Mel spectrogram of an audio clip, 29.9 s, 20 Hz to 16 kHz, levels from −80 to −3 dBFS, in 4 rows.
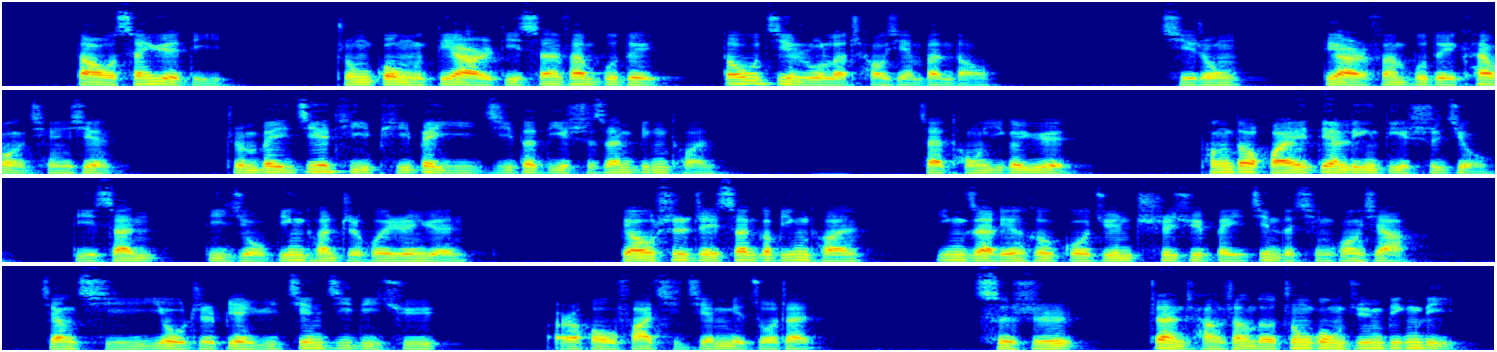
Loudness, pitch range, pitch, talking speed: -31 LUFS, 85-120 Hz, 105 Hz, 240 characters per minute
